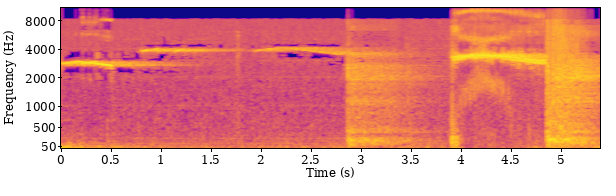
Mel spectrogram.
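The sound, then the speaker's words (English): Explosion and whistle sound effects played on a piano keyboard: a high whistling tone that drifts in pitch, a burst of rushing noise midway, then a loud boom with a piercing whistle near the end. “Trying to blow my house up. Not really. It's just sound effects on the piano.”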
